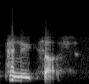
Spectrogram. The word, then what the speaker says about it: Panoutsos: And yeah, unfortunately, it is a bit of a mouthful, but it's pronounced Panoutsos.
